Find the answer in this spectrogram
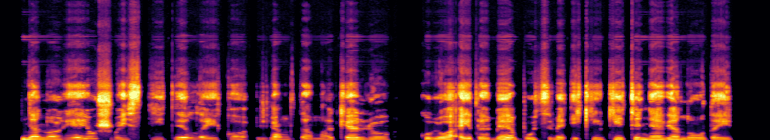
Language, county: Lithuanian, Panevėžys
